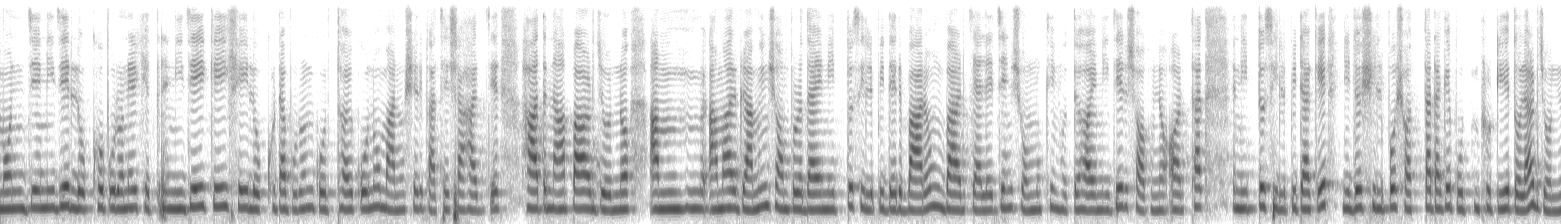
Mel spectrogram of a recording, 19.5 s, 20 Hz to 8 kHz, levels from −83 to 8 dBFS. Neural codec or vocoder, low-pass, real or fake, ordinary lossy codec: autoencoder, 48 kHz, 32 numbers a frame, DAC-VAE, trained on Japanese speech; 7.2 kHz; fake; Opus, 32 kbps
